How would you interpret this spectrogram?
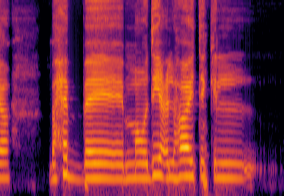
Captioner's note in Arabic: لغة أجنبية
